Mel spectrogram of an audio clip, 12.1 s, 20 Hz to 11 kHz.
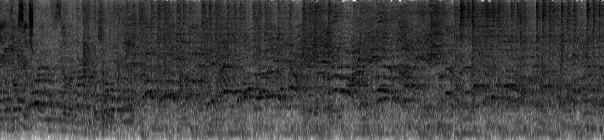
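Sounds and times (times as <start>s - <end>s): children shouting and cheering: 0.0s - 12.0s
music playing: 0.0s - 12.0s.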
